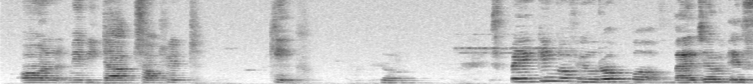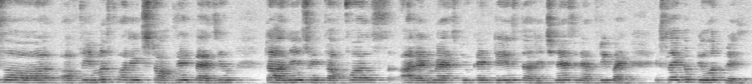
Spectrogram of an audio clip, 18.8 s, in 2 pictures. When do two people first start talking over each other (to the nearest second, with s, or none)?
none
